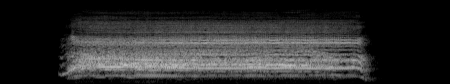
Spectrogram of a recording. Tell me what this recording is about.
scream 2 men
2 men screaming.Recorded with 2 different microphones (sm 58 and behringer b1) via an MBox giving a typical stereo feel.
